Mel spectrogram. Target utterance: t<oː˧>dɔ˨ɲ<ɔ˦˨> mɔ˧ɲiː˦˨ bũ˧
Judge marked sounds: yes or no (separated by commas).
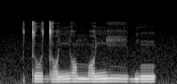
no, no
